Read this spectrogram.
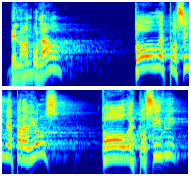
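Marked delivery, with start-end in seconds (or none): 2.0-5.5 loud, high proclamation; preaching shout. Real, not acted. Preacher declaring to the congregation: loud, high proclamation. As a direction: ring it out to the whole church.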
